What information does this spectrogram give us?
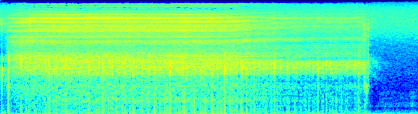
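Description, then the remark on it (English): A steady, dense crackling hiss with a deep rumbling undertone, like a vape coil sizzling continuously for several seconds, then cutting off abruptly near the end. “It's a good, deep rumble of a crackle.”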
